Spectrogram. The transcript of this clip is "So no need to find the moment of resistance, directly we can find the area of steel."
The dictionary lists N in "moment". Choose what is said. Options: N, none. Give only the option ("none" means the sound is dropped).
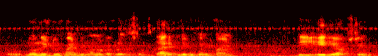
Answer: none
